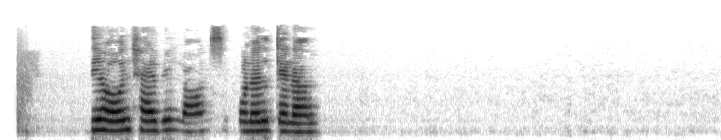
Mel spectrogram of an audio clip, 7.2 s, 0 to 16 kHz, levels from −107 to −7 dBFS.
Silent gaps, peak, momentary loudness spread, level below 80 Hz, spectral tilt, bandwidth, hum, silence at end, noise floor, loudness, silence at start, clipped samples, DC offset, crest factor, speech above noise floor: none; -2 dBFS; 13 LU; -70 dBFS; -4.5 dB/octave; 8 kHz; none; 4.05 s; -83 dBFS; -17 LUFS; 0.9 s; under 0.1%; under 0.1%; 18 dB; 66 dB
